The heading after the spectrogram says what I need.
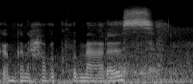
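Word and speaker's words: clematis: And then along the back, I'm going to have a clatus. I know they're pronounced clamatus, but I prefer to say clatus.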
